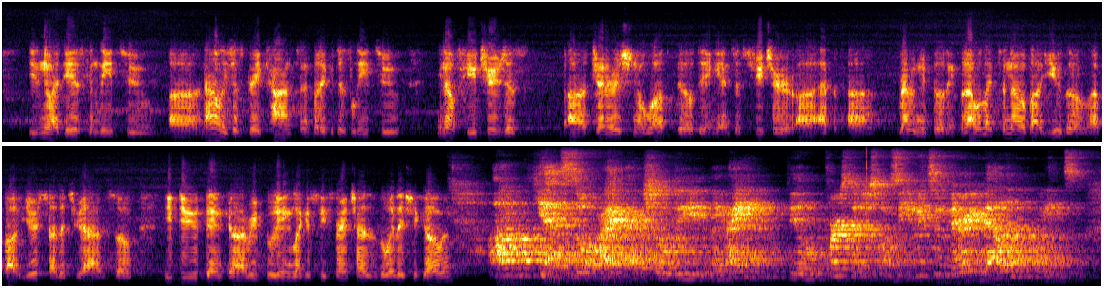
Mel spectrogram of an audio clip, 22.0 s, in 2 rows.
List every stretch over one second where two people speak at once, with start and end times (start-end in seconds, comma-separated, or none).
none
